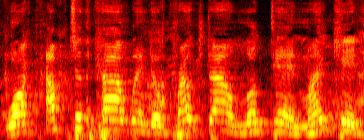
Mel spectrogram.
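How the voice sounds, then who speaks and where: A man doing stand-up, telling animated stories about his kids and acting out their voices. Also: sits high, a little slow, a crowd in the background. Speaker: stand-up comedian and father. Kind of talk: stand-up storytelling. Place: comedy stage before a live crowd. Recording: distant stage mic, audience laughing.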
